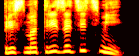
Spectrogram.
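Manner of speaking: loud, high shouted favour; hurried yell for help; hollered request. A narrator's reading. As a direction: call out to your friend on the run. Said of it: "заголосила я".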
